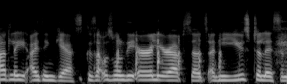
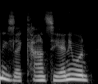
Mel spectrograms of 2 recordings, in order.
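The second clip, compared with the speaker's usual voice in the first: ordinary talk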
